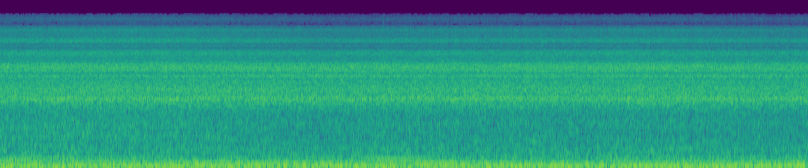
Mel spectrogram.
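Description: Steady, loud wind rush and road noise from a car driving at speed, picked up by a camera mounted at the hood.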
